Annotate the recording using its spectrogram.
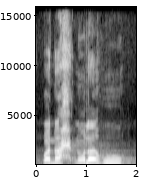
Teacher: Hu kita panjangkan dua harakat, mad shilah qoshiroh.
